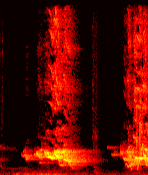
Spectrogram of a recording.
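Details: Black-naped oriole in full song, meant to lure orioles into singing: one long hoarse nasal call that swells and fades, and after a gap the start of another.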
